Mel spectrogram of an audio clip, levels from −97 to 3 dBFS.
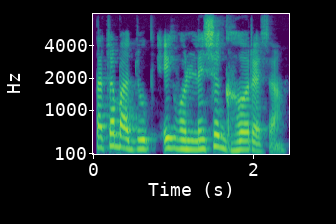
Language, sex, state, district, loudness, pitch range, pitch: Konkani, female, Goa, North and South Goa, -15 LUFS, 190-220 Hz, 195 Hz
